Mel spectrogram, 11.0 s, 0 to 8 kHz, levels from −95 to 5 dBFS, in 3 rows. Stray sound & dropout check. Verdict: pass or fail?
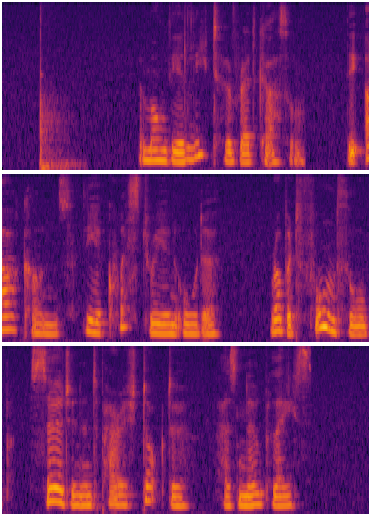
fail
